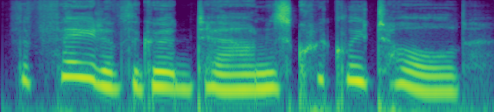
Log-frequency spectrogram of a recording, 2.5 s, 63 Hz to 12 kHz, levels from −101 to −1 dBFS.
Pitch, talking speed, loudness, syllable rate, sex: 220 Hz, 220 wpm, -18 LUFS, 4.6 syllables/s, female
